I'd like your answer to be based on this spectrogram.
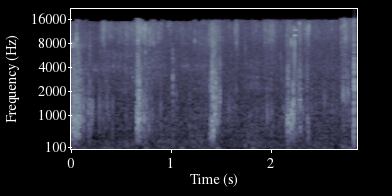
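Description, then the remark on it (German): Footsteps walk across gritty construction-site ground, about five steady, crunching steps roughly a second apart, fairly quiet, with no voices. “Ja, ich höre dich gehen.”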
